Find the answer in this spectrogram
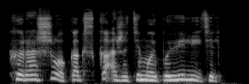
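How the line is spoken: Snorting. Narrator (Russian): фыркнул Клеменс

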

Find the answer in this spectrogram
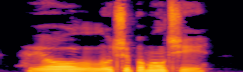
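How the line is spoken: Hoarse father. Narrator (Russian): хрипло говорит отец

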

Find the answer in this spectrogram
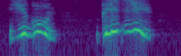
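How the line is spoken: Sudden shout. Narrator (Russian): вдруг крикнула Таня

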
